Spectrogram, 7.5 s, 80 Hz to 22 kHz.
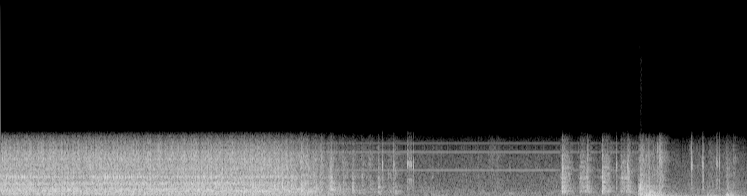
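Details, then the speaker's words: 2011 Chevrolet Classic at idle: bearing-like rattle/whir with clutch pedal released, vanishing when pressed; clutch and release bearing already replaced but noise persists, cause unknown. "Vou mostrar pra vocês aí um barulho chato que tem no Classic 2011 aí. Você aperta o pé na embreagem, o barulho some, você solta, o barulho volta."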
